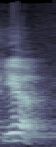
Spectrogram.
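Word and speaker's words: 키읔: Bacanya kiat.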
